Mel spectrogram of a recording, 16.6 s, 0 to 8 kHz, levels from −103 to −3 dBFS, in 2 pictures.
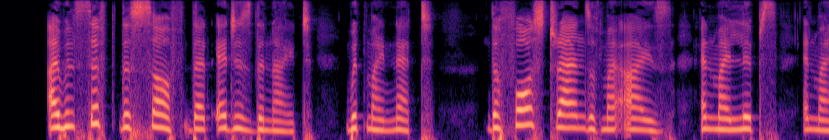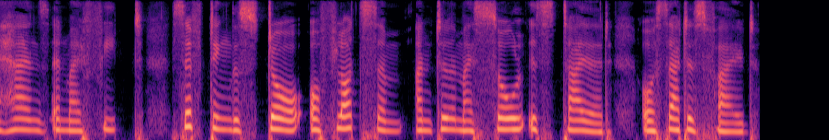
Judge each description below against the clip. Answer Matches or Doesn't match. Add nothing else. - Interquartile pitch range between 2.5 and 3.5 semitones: Matches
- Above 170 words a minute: Doesn't match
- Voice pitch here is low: Doesn't match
